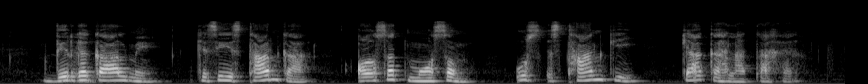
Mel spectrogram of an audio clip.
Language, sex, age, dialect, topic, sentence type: Hindi, male, 31-35, Hindustani Malvi Khadi Boli, agriculture, question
